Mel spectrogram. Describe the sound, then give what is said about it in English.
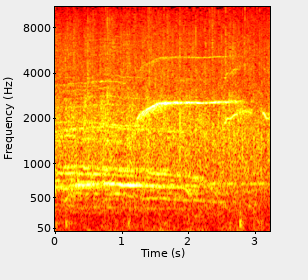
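A crowd applauds steadily with dense clapping to vote for the glittery fedora entry, while a sharp, high whistle rises and holds across the middle of the burst, with a few shouts mixed in. “We got more whistles for that, so I'm going to say that the glittery one should win.”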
